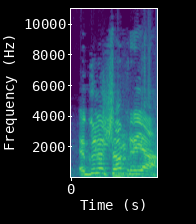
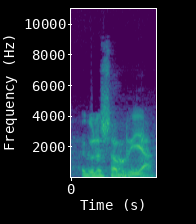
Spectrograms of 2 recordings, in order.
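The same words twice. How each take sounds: First: Said in the usual way. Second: এগুলো সব Riya said much lower and softer, almost under breath; low murmur. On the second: Shown as a demonstration. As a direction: drop the voice deep on এগুলো সব রিয়া. ("এগুলো সব রিয়া" অনেক নিচু স্বরে আস্তে বলা)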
